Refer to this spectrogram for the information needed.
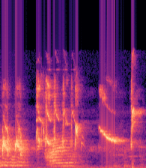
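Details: Tledekan gunung singing in a training master recording: a few sharp chirps, a harsh scratchy phrase, then a clear descending whistle and high sharp notes.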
